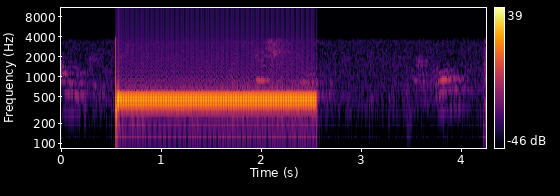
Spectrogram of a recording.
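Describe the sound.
A telephone call transfer tone sounds as one loud, steady, unbroken tone of constant pitch lasting about two seconds. Faint voices murmur briefly before and after it.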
